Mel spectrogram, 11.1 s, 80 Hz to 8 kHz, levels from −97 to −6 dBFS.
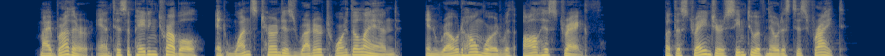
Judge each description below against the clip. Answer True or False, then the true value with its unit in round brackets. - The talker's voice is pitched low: True (115 Hz)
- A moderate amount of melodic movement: False (6.2 semitones)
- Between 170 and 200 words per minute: False (145 wpm)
